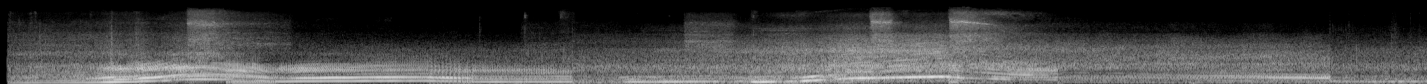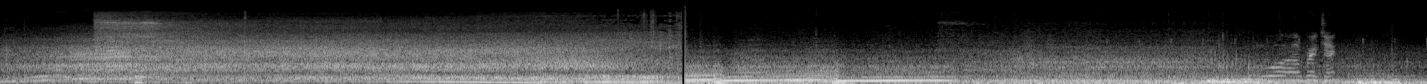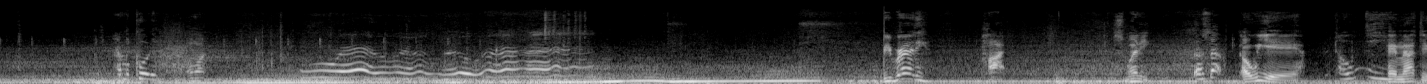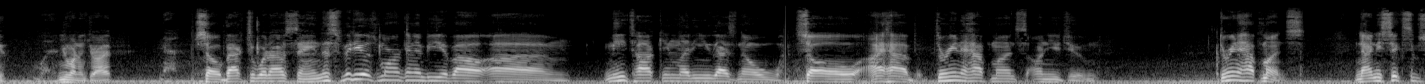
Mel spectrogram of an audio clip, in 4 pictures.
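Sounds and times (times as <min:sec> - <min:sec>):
car engine accelerating hard: 0:00.1 - 0:57.0.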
